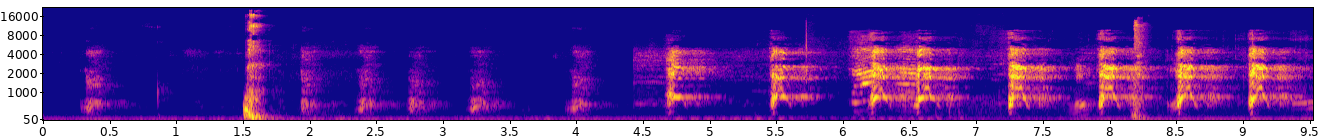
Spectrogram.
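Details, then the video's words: Dog with a cough-like bark repeating short, rough bursts at irregular intervals, then louder, more tonal, strained barks run together toward the end; one sharp knock sounds partway through. "It sounds more like a cough than a bark!"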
